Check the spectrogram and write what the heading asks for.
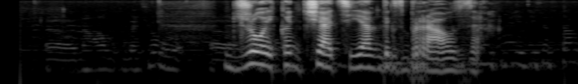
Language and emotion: Russian, angry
